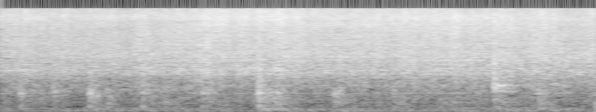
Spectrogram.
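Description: Beef for a broccoli stir fry frying in hot oil, a steady dense sizzle with small crackles and occasional stirring clinks, close and continuous with no talk.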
